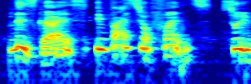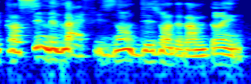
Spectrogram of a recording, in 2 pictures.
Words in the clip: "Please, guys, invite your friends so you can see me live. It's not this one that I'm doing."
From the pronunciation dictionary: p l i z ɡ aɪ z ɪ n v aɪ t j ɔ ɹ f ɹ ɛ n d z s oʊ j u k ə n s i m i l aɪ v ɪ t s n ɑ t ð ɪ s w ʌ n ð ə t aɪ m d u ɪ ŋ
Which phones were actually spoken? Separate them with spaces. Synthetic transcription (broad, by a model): p l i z ɡ aɪ z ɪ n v aɪ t j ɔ f ɹ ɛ n d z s oʊ j u k ə n s i m i l aɪ f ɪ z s n ɑ t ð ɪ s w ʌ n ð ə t aɪ m d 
